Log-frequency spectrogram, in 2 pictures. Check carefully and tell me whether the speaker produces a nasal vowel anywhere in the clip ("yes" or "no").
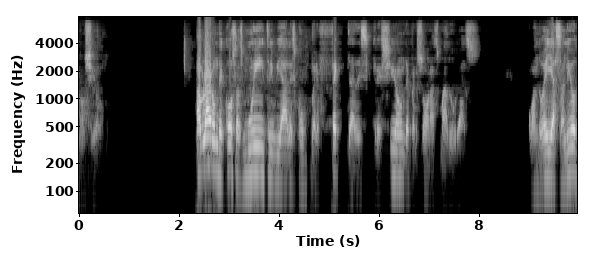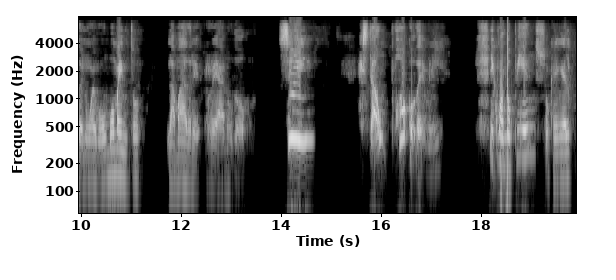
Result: yes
